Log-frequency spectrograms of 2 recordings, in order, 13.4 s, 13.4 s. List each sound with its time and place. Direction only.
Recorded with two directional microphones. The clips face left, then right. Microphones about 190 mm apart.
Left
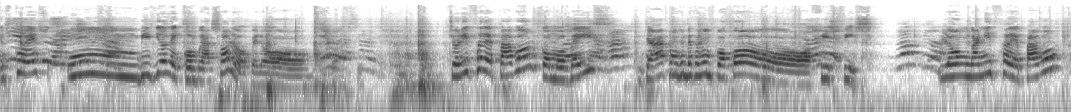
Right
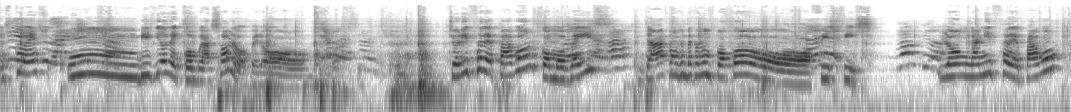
0.0 s a child's voice: 5° left (ahead or behind)
5.6 s a child's voice: centre (ahead or behind)
9.1 s a child's voice: centre (ahead or behind)
9.4 s speech: 15° right (ahead or behind)
9.9 s a child's voice: 5° right (ahead or behind)
11.7 s a child's voice: 10° left (ahead or behind)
